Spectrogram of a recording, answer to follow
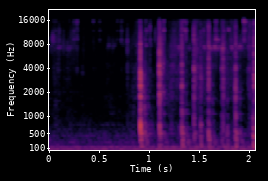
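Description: A deck of cards being shuffled by hand: after about a second of quiet, a quick, irregular run of sharp card slaps and clicks.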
